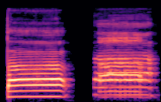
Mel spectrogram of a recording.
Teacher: اس حرف کو زبان کے اوپر کے تالو سے ملا کر پڑھیں گے.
